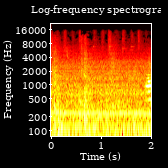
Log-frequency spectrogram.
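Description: A steady low hum over a faint even hiss, with no clear event in it.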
